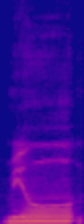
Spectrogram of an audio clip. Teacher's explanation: نون ساکن کا اخفا ہے، موٹا غنہ کریں گے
